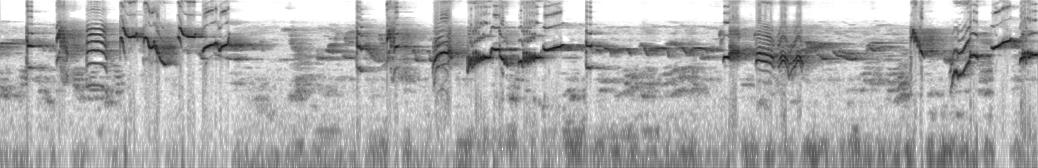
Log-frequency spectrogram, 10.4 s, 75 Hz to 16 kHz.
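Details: Oriental magpie-robin ngeplong style, loud full song used to call a rival and provoke quiet birds into singing; varied whistled and harsh phrases around 2–8k, rapid rising and falling notes, squawky buzzes, continuous with brief pauses.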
